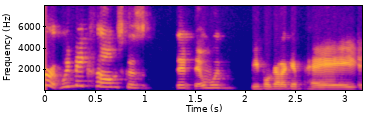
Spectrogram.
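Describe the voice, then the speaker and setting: A woman speaks with an Italian accent at a fairly quick pace. Her intonation is lively. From Italy. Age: 30s. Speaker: film director. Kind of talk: interview conversation. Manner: halting, many fillers and restarts.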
